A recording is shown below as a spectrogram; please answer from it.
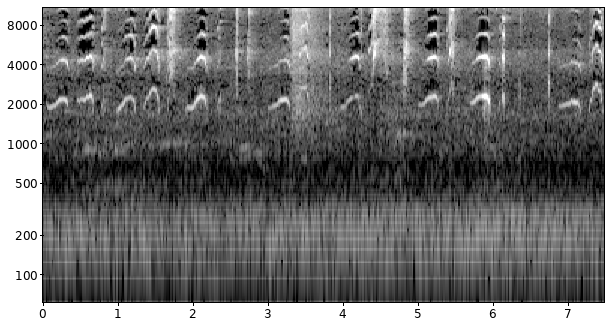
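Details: Young monkey, hungry for milk, crying and fussing: a rapid series of short, arching squeals with bright overtones, about two per second, over a steady low rumble in the background.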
